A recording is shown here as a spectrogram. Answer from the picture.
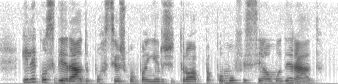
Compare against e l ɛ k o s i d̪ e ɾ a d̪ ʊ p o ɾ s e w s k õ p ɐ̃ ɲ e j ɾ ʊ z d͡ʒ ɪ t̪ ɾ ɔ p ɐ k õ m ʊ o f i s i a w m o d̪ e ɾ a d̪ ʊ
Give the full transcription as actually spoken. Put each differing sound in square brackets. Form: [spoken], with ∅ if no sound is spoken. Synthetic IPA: e l ɛ k [õ] s i d̪ e ɾ a d̪ ʊ p o ɾ s e w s k õ p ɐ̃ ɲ e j ɾ ʊ z d͡ʒ ɪ t̪ ɾ ɔ p ɐ k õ m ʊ o f i s i a w m o d̪ e ɾ a d̪ ʊ

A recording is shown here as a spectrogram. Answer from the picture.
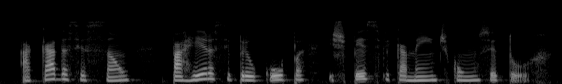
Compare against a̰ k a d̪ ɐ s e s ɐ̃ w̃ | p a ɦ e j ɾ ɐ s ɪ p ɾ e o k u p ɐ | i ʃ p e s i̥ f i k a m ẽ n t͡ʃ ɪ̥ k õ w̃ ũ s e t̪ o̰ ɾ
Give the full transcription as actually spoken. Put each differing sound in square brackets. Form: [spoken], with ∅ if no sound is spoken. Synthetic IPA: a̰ k a d̪ ɐ s e s ɐ̃ w̃ | p a ɦ e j ɾ ɐ s ɪ p ɾ e o k u p ɐ | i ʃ p e s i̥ f i k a m ẽ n t͡ʃ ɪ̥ k õ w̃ ũ s e t̪ o̰ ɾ

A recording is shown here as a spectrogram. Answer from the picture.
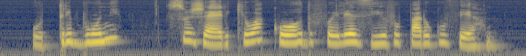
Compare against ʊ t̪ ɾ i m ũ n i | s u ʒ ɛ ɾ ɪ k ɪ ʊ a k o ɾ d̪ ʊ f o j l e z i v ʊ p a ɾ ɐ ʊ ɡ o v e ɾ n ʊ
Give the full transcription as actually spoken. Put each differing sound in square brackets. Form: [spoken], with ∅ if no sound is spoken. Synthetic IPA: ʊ t̪ ɾ i [b] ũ n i | s u ʒ ɛ ɾ ɪ k ɪ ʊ a k o ɾ d̪ ʊ f o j l e z i v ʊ p a ɾ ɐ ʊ ɡ o v e ɾ n ʊ

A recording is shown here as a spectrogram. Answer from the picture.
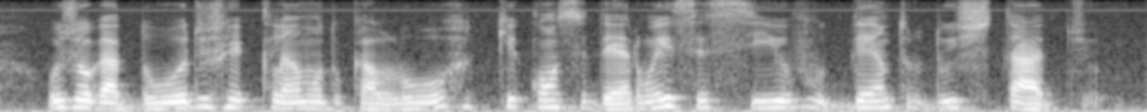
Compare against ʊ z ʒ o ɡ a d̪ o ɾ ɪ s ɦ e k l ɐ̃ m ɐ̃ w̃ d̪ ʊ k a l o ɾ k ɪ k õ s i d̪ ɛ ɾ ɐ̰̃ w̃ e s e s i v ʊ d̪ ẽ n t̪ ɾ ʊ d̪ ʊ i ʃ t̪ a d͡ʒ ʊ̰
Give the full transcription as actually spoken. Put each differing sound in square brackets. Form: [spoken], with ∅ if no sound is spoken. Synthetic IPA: ʊ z ʒ o ɡ a d̪ o ɾ ɪ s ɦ e k l ɐ̃ m ɐ̃ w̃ d̪ ʊ k a l o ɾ k ɪ k õ s i d̪ ɛ ɾ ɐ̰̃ w̃ e s e s i v ʊ d̪ ẽ n t̪ ɾ ʊ d̪ ʊ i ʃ t̪ a d͡ʒ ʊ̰

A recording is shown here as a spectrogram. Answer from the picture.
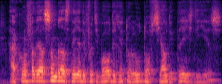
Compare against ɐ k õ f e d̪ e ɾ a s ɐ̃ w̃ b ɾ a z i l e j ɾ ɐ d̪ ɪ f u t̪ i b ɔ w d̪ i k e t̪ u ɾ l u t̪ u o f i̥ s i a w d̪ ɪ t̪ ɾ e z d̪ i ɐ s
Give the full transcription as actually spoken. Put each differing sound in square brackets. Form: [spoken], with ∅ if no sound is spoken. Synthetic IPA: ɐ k õ f e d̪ e ɾ a s ɐ̃ w̃ b ɾ a z i l e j ɾ ɐ d̪ ɪ f u t̪ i b ɔ w d̪ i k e t̪ [o] ɾ l u t̪ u o f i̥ s i a w d̪ ɪ t̪ ɾ e z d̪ i ɐ s

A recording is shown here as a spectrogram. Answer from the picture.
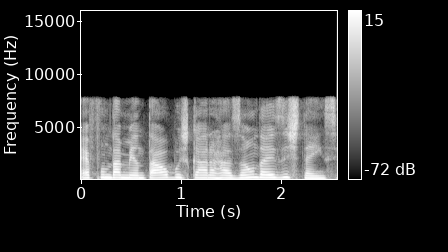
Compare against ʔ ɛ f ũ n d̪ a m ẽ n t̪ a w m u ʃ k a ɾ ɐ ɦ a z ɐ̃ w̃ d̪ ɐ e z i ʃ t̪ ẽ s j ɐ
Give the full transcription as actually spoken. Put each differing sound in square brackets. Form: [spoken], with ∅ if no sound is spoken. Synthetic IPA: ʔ ɛ f ũ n d̪ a m ẽ n t̪ a w [b] u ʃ k a ɾ ɐ ɦ a z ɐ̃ w̃ d̪ ɐ e z i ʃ t̪ ẽ s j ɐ

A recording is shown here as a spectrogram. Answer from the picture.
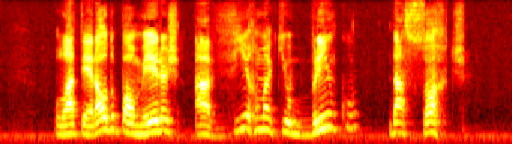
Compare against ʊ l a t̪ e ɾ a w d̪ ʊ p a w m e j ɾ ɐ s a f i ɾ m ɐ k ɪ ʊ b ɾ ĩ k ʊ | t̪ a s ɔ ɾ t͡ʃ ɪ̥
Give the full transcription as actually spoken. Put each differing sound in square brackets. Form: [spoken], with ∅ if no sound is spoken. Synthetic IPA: ʊ l a t̪ e ɾ a w d̪ ʊ p a w m e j ɾ ɐ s a f i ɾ m ɐ k ɪ ʊ b ɾ ĩ k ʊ | [d̪] a s ɔ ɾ t͡ʃ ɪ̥

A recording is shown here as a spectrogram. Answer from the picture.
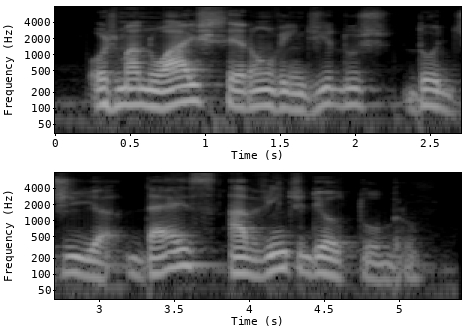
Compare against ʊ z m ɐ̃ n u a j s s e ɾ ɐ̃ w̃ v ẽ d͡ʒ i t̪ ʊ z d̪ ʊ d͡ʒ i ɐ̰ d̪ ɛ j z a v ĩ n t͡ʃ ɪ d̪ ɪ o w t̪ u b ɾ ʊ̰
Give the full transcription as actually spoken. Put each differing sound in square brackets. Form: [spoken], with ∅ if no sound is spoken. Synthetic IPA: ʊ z m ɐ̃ n u a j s s e ɾ ɐ̃ w̃ v ẽ d͡ʒ i [d̪] ʊ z d̪ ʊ d͡ʒ i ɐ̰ d̪ ɛ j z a v ĩ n t͡ʃ ɪ d̪ ɪ o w t̪ u b ɾ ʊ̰

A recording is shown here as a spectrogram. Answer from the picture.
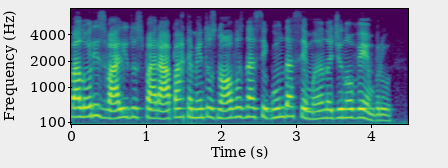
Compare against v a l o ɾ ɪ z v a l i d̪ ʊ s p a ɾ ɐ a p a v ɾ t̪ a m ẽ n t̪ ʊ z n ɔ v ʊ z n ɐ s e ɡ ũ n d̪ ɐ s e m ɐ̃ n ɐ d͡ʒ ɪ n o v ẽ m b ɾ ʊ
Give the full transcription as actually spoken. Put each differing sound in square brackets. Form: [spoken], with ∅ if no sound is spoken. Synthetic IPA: v a l o ɾ ɪ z v a l i d̪ ʊ s p a ɾ ɐ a p a [∅] ɾ t̪ a m ẽ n t̪ ʊ z n ɔ v ʊ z n ɐ s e ɡ ũ n d̪ ɐ s e m ɐ̃ n ɐ d͡ʒ ɪ n o v ẽ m b ɾ ʊ

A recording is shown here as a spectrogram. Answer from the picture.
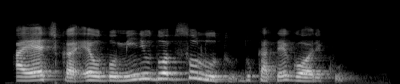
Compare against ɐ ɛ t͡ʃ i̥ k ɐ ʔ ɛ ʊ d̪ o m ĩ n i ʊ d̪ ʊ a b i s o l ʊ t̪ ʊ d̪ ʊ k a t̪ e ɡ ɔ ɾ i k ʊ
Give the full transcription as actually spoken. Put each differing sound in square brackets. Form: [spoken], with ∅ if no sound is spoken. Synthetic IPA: ɐ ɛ t͡ʃ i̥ k ɐ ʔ ɛ ʊ d̪ o m ĩ n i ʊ d̪ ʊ a b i s o l [u] t̪ ʊ d̪ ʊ k a t̪ e ɡ ɔ ɾ i k ʊ

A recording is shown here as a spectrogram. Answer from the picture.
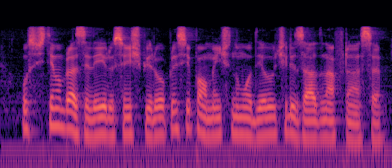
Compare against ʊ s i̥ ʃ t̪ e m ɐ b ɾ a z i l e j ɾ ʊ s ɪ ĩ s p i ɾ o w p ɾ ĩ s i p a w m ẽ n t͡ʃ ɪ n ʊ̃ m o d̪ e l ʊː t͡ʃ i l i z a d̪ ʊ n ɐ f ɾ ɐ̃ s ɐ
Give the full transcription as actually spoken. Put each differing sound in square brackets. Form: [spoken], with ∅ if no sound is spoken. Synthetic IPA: ʊ s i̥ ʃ t̪ [ẽ] m ɐ b ɾ a z i l e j ɾ ʊ s ɪ ĩ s p i ɾ o w p ɾ ĩ s i p a w m ẽ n t͡ʃ ɪ n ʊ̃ m o d̪ e l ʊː t͡ʃ i l i z a d̪ ʊ n ɐ f ɾ ɐ̃ s ɐ

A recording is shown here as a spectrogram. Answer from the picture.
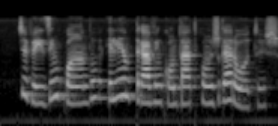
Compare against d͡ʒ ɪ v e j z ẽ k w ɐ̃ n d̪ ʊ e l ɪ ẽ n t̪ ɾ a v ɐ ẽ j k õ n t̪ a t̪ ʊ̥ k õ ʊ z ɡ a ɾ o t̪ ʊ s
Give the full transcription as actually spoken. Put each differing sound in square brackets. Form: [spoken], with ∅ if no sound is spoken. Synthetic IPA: d͡ʒ ɪ v e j z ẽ k w ɐ̃ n d̪ ʊ e l ɪ ẽ n t̪ ɾ a v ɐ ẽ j k õ n t̪ a t̪ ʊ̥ k õ ʊ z ɡ a ɾ o t̪ ʊ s

